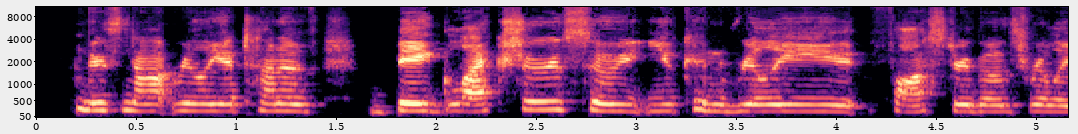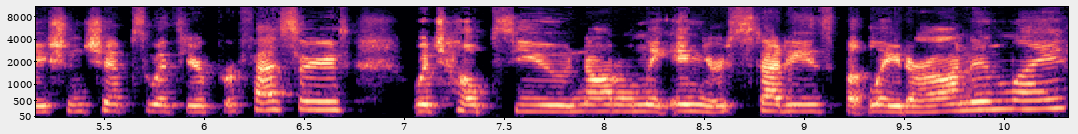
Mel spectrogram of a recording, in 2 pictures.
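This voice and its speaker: With a slight Wisconsin accent, a woman speaks in a medium pitch. Her intonation is fairly even and her pace moderate. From Wisconsin, Milwaukee area. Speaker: university student. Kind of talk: panel introduction.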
